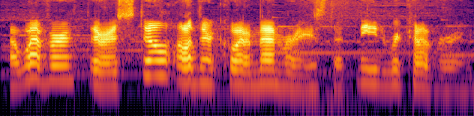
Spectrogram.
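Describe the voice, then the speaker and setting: A man speaking through a robot voice filter while streaming gameplay, reading out a robotic archivist's lines in a flat, formal way. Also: a little high, quick pace, soft background music. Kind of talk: live-streamed gameplay with a voice changer.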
